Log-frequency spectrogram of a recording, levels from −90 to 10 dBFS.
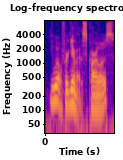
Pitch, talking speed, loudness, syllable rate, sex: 125 Hz, 215 wpm, -16 LUFS, 6.4 syllables/s, male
